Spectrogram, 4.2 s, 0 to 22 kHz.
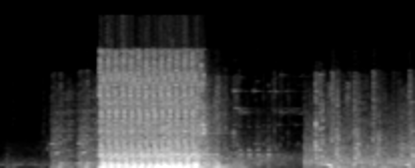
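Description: Turret gunfire in Fallout 4: a short buildup, then a dense, loud one-second burst of rapid automatic fire, tapering into rattling shots and a renewed volley near the end.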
